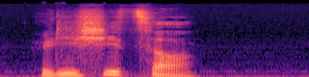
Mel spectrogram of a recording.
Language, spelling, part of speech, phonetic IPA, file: Polish, lisica, noun, [lʲiˈɕit͡sa], Pl-lisica.ogg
